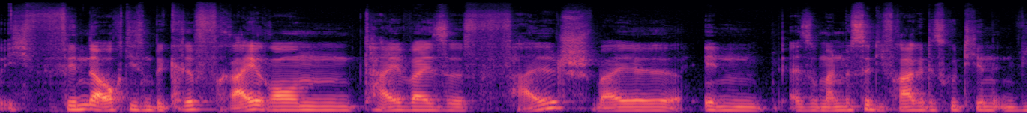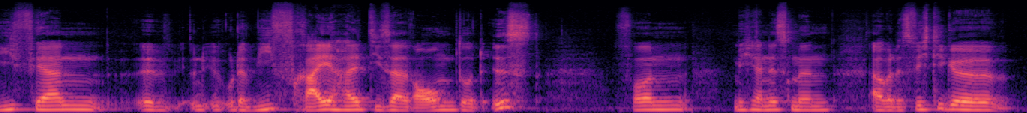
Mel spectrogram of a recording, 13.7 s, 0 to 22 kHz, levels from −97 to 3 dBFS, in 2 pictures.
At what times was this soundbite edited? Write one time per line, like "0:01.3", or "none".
none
